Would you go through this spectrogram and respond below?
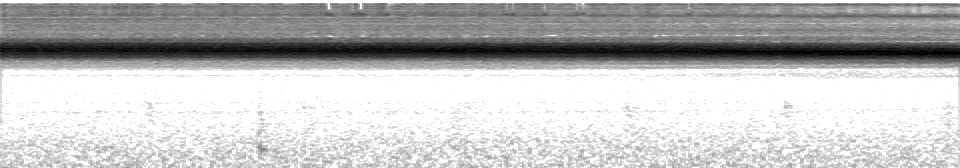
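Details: Kaempfer cicada, Platypleura kaempferi, singing while held on a hand in Japan's Kanto region in July: a constant shrill buzz, dense and unwavering for the whole stretch.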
